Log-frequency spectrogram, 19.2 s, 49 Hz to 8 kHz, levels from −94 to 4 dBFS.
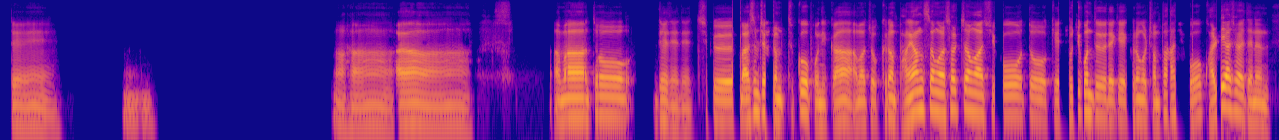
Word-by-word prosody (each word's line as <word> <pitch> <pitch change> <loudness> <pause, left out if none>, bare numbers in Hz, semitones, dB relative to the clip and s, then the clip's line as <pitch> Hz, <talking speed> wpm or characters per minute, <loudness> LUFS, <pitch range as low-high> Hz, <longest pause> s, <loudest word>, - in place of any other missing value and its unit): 네. 85 -6 -7 1.0
음. 95 - -15 2.7
아하. 85 -1 -7
아. 90 -3 -2 1.2
아마 115 +1 +4
또 120 -2 0 0.3
네네네. 85 -8 -6
지금 105 -1 +1
말씀 110 +6 +3
제가 135 +1 +1
좀 220 - +1
듣고 140 -1 +2
보니까 100 +1 0
아마 100 +1 -1
또 - - -6
그런 - - 0
방향성을 140 - +4
설정하시고 130 -4 +1
또 115 -2 -1
이렇게 105 - -3
조직원들에게 115 -5 -1
그런 110 0 -3
걸 105 - -1
전파하시고 120 +2 -4
관리하셔야 135 +4 +3
되는 95 -5 -2
105 Hz, 195 characters per minute, -23 LUFS, 90-125 Hz, 2.7 s, 아마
